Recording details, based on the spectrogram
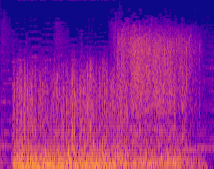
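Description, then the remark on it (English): A video game earthquake attack effect for the move Quake: a sustained, loud rumbling roar with crackling bursts, booming for over two seconds before cutting off abruptly. No voices are heard. “Choose a move. Quake.”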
